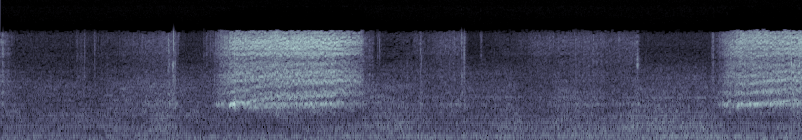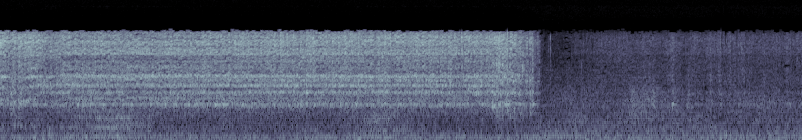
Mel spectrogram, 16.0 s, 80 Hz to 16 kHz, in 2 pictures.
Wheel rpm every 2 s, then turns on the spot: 10, 80, 10, 70, 160, 160, 80, 20.
4-6 12-16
